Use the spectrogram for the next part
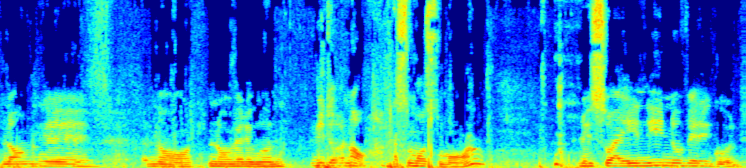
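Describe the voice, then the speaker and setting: Une chanteuse de gospel originaire du Katanga, invitée d'une interview, qui parle de façon hésitante avec beaucoup d'hésitations. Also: female voice, low-pitched, slow, crowd noise, low-quality recording. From Katanga, DR Congo. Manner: hesitant, many fillers, laughs often. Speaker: gospel singer, guest. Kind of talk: casual interview chat, switching languages.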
